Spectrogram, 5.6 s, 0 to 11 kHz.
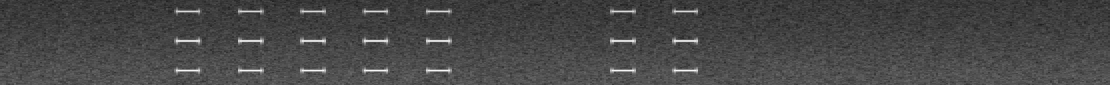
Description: Beep code, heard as beeps from a small speaker, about 1900 Hz. 5-2.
